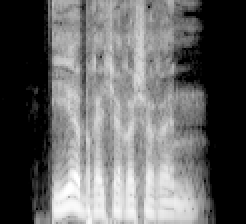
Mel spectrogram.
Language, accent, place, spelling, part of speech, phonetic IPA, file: German, Germany, Berlin, ehebrecherischeren, adjective, [ˈeːəˌbʁɛçəʁɪʃəʁən], De-ehebrecherischeren.ogg
- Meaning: inflection of ehebrecherisch: 1. strong genitive masculine/neuter singular comparative degree 2. weak/mixed genitive/dative all-gender singular comparative degree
